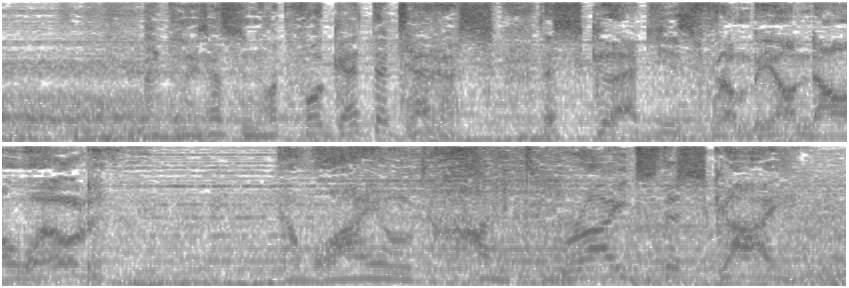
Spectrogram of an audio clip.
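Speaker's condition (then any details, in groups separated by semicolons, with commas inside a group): No condition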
